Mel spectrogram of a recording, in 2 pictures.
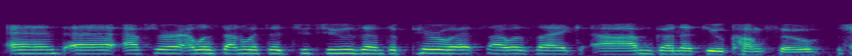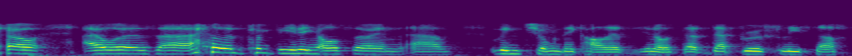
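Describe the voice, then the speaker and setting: A woman, a German native speaker and professional wrestler, chatting as a guest in an animated, playful way with laughs. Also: fairly low pitch, moderate pace. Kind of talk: casual phone interview. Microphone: phone. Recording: tinny phone line.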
